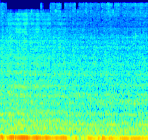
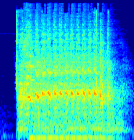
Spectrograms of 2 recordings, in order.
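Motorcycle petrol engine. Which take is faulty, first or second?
second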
